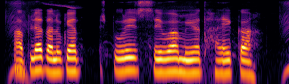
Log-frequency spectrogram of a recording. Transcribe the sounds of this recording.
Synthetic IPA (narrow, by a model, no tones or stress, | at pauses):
apljat̪alukjãt̪̚sʈuɾẽsseʋamiɭət̪haeka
